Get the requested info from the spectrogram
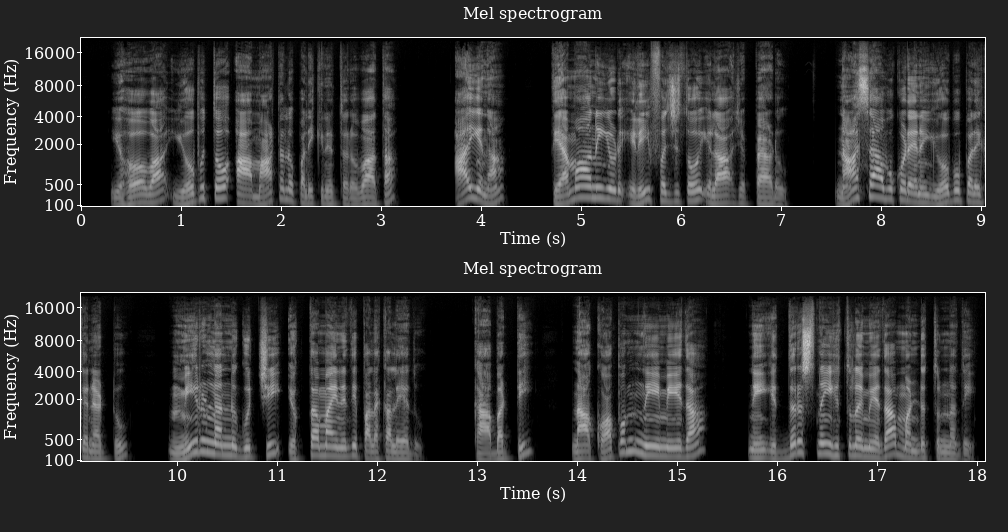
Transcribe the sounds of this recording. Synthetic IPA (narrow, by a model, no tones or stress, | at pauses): je̞ɦɔːʋaːjo̞ːbut̪o̞ːʔaːmaːʈɐlupɐlikinɐt̪ɐɾuʋaːt̪ɐ | aːjɐnɐ | t̪ɛːmaːniːjuɽuʔeliːpʰɐd͡ʒit̪o̞ːilaːt͡ʃɛpːaːɽu | naːsaːwukuɽɐjnɐjoːbupɐlikɐnɐʈːu | miːɾunɐnːuɡuɾt͡ʃijuk̚t̪ɐmɐjnɐd̪ipɐlɐkɐle̞ːd̪u | kaːbɐʈːi | naːkɔːpɐmniːmiːd̪ɐ | niːid̪ːɐɾusneːɦit̪ulɐmiːd̪ɐmɐɳɖut̪unːɐd̪ḭ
